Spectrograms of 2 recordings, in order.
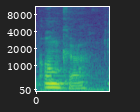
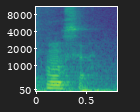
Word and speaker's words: onça: Is it onça? – But it's, well, it's descended from, it comes from a Portuguese word, because that is onça.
